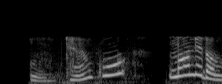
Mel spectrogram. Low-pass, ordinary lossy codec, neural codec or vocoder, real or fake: 3.6 kHz; none; codec, 16 kHz, 4.8 kbps, FACodec; fake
